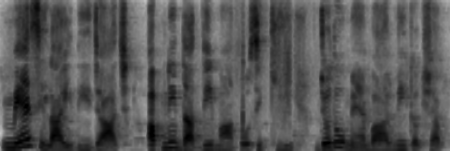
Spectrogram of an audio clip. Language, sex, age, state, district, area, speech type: Punjabi, female, 30-45, Punjab, Kapurthala, urban, spontaneous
